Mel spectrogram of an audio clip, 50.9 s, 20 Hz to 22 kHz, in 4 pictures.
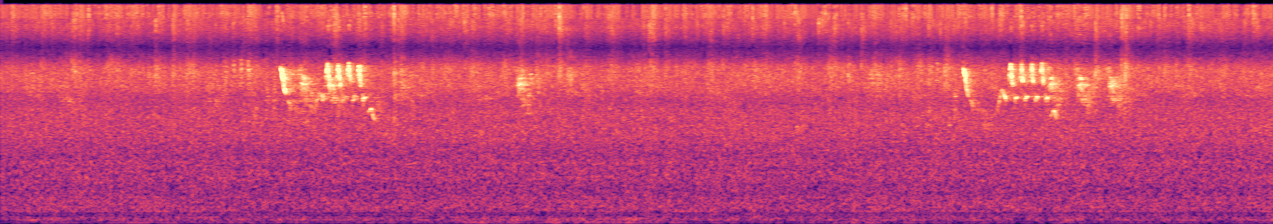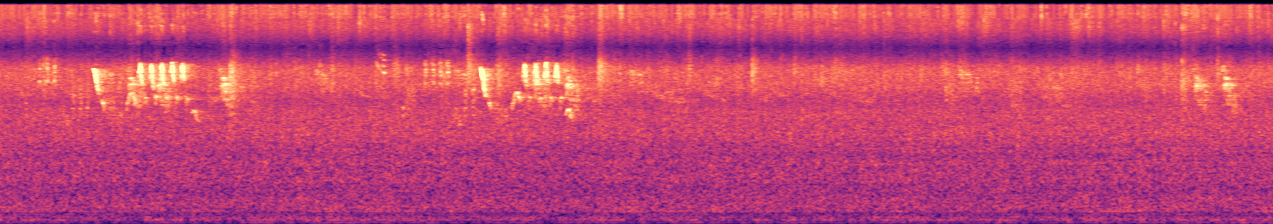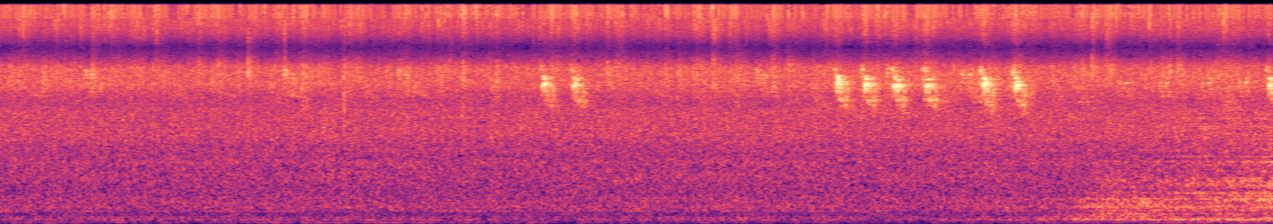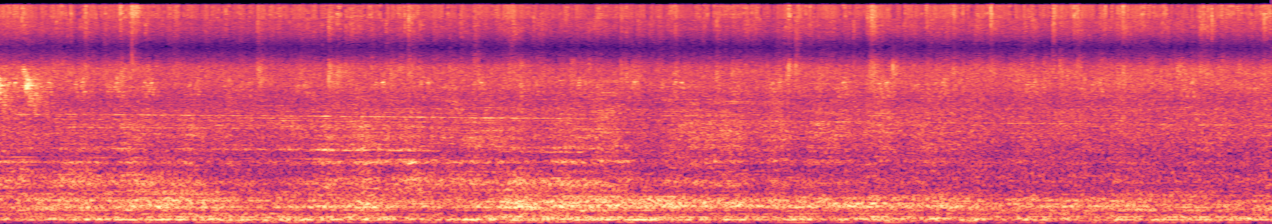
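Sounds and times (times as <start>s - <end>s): steady rain falling: 0.0s - 50.9s
birds chirping: 34.2s - 50.9s.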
